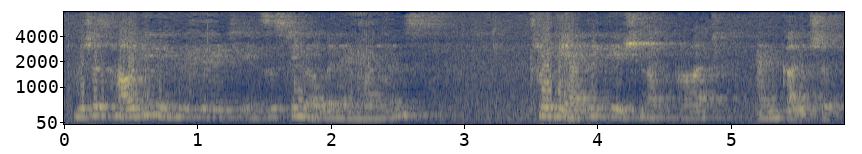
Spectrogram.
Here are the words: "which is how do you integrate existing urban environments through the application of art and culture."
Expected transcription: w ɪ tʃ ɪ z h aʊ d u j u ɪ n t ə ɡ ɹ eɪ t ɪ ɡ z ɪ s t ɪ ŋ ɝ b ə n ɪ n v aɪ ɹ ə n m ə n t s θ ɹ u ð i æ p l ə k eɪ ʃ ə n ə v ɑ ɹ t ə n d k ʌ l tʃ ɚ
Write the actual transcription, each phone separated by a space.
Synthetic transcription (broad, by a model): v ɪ tʃ ɪ z h aʊ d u j u ɪ n t ə ɡ ɹ eɪ t ɪ ɡ z ɪ s t ɪ ŋ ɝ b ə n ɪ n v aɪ ə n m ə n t s t ɹ u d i æ p l ə k eɪ ʃ ə n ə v ɑ ɹ t ə n d k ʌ l tʃ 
